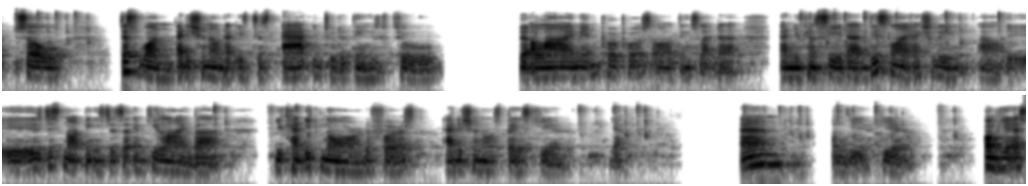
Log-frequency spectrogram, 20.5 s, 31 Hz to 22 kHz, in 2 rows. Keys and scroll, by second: 0.2 h, 8.0-10.0 typing, 12.4 j, 12.9 k, 13.2 j, 16.0 k, 16.4 j, 17.7 l, 18.6 h.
